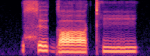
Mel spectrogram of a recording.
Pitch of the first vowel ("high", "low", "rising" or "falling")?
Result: high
